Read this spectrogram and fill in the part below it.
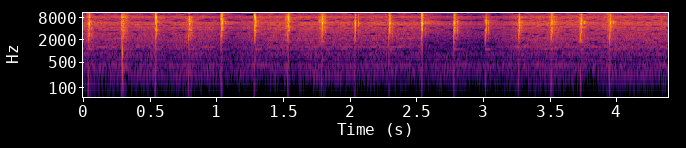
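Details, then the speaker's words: Honda Megapro motorcycle crankshaft under repair: the old connecting rod is rocked on its crankpin, giving sharp metallic clacks about four a second from worn big-end bearing play, much louder than a new rod; rod replacement needed. "tapi kalau dicek Coba kita cek stangnya masih bunyi kalau stang baru itu tidak seperti ini ini bunyi keras banget"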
